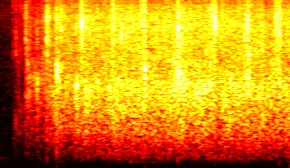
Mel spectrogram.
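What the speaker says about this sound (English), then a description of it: "A warm round of applause for His Excellency." A conference audience at an international heritage authenticity event breaks into applause after a speech by President Ruto, rising quickly from a few claps to loud, sustained clapping with distinct individual hand claps.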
